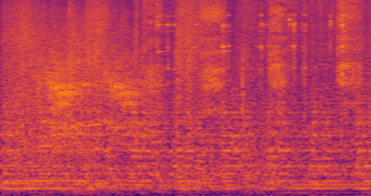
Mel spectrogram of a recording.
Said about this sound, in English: The lorry drags the chopper down into the concrete embrace of an oncoming tunnel.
